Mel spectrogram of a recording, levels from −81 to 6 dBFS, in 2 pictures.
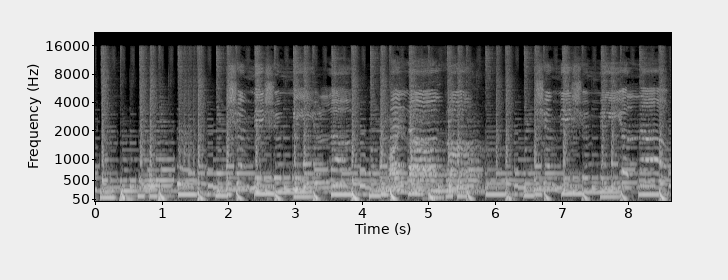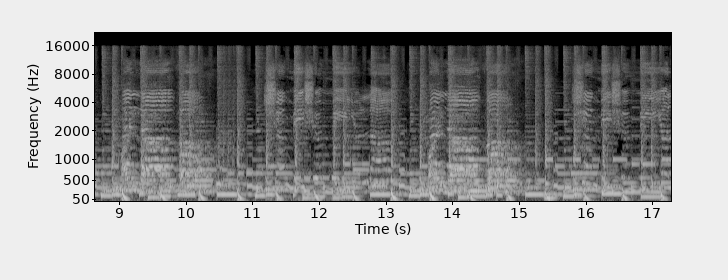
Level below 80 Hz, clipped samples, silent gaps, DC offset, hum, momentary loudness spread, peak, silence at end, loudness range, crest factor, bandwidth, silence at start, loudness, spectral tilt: -30 dBFS; under 0.1%; none; under 0.1%; none; 4 LU; 0 dBFS; 0 s; 2 LU; 16 dB; 16.5 kHz; 0 s; -18 LUFS; -5 dB/octave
